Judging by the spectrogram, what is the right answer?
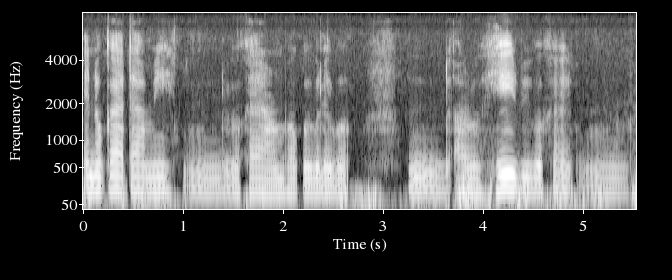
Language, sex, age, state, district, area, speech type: Assamese, female, 60+, Assam, Dibrugarh, rural, spontaneous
